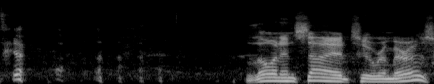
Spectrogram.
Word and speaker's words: Ramirez: Low and inside to Ramirez, who has 3 syllables in his last name.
